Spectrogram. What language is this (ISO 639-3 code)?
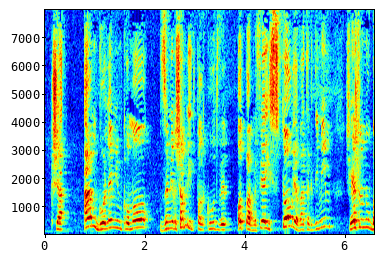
heb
